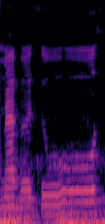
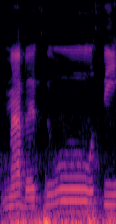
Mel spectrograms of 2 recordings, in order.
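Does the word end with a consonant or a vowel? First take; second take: consonant; vowel. First: The word is said as a stop, clipped short. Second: The word is read on without stopping.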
